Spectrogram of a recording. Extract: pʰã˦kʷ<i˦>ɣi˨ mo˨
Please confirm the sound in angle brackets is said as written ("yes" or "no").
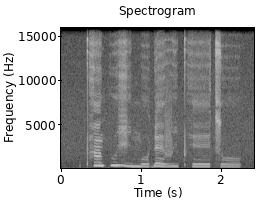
yes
